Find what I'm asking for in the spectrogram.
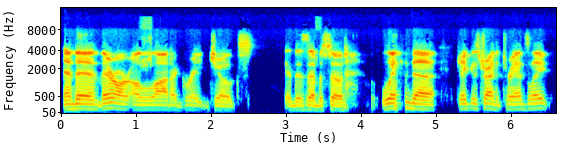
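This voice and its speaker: Man, podcast host, casual chat, mid pitch, dry lo-fi sound. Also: steady tone, a little slow, no room sound. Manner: laughs often, leads the discussion. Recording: dry, dull lo-fi mic.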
